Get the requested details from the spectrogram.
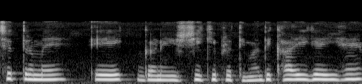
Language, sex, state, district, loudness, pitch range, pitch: Hindi, female, Jharkhand, Jamtara, -13 LUFS, 210-230 Hz, 225 Hz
